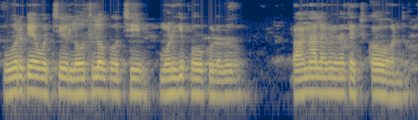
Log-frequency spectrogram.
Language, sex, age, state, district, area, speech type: Telugu, male, 18-30, Andhra Pradesh, Anantapur, urban, spontaneous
